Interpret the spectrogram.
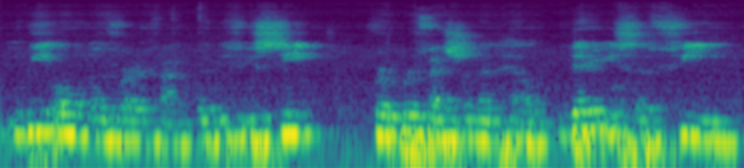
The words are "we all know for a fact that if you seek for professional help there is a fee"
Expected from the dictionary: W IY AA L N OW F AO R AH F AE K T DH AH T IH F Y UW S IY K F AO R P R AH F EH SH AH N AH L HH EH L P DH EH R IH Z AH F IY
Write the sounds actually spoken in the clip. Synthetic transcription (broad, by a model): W IY AA L N OW F AO R AH F AE K T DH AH T IH F Y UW S IY K F AO R P R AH F EH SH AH N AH N HH EH L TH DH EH R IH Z AH F IY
